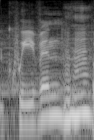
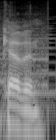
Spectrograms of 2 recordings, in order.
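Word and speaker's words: Caoimhín: There's a word that looks like it should say Queven, but it's pronounced Kevin.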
